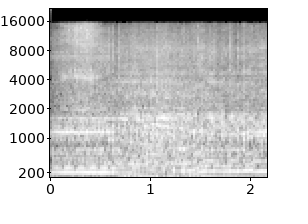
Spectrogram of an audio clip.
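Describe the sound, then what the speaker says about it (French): A 50cc scooter fitted with a 70cc engine and an old 50-70 exhaust with a worn-out packing revs loudly and close by, with a buzzing two-stroke note that dips and climbs again. "on va tester un peu le son de mon ancien pot"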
